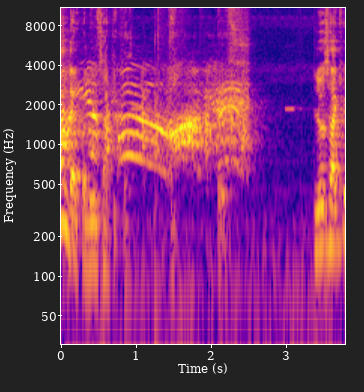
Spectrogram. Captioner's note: mobile ringing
